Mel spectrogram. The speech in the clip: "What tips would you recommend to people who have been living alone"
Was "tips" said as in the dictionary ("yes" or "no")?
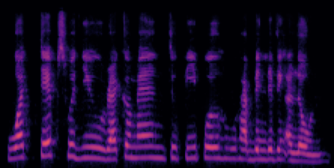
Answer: yes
